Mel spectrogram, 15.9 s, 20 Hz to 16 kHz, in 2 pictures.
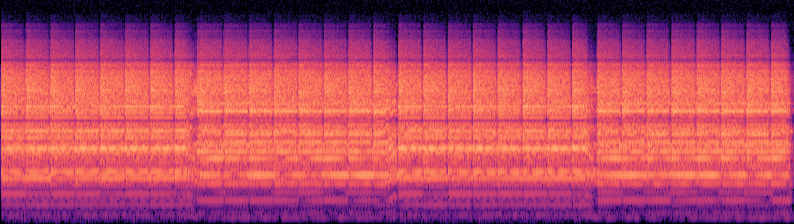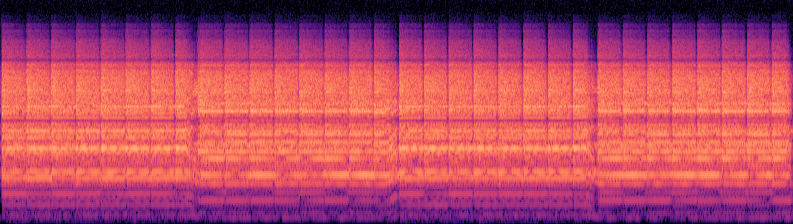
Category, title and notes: Music > Solo instrument
Otherwise, it is well usable up to 4/4 120.8 bpm.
